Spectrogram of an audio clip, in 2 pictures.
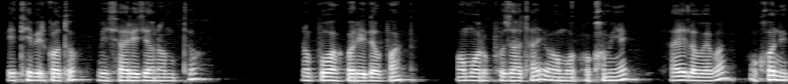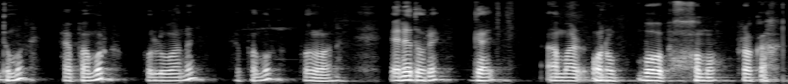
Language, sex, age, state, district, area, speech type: Assamese, male, 30-45, Assam, Biswanath, rural, spontaneous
